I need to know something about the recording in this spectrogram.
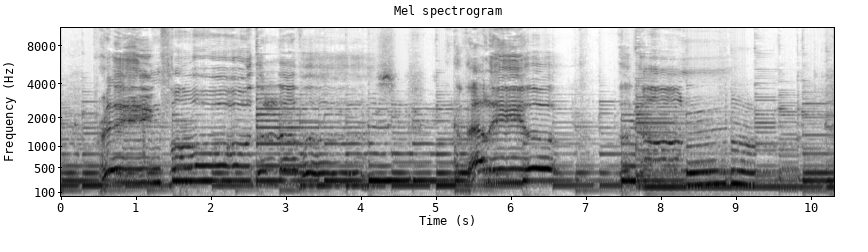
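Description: Instrumental slide melody on a 3-string cigar box guitar, played with a porcelain slide through a vintage Teisco gold foil pickup. Plucked notes glide up into pitch over steadily ringing lower strings.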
